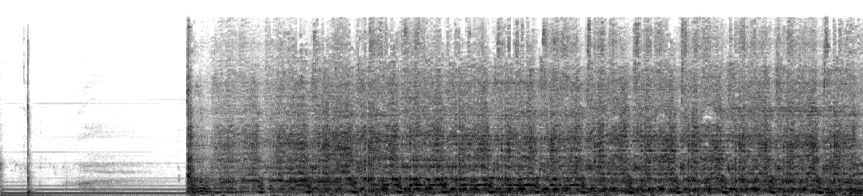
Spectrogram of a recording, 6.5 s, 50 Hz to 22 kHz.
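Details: Mazda MX-5 cranked for compression test, spark plugs out, ignition unplugged, injection fuse removed: after a click the starter spins the engine fast and evenly, no stumbles or drag; healthy crank, reading about 185-190 against 170 target.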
